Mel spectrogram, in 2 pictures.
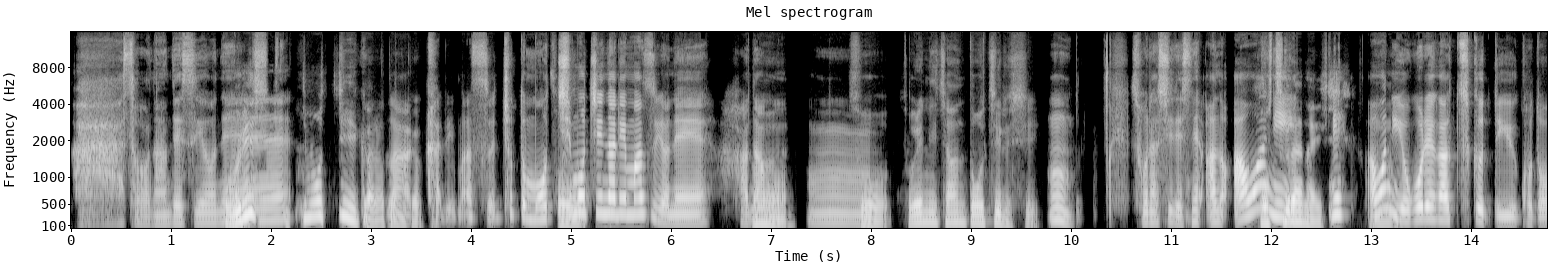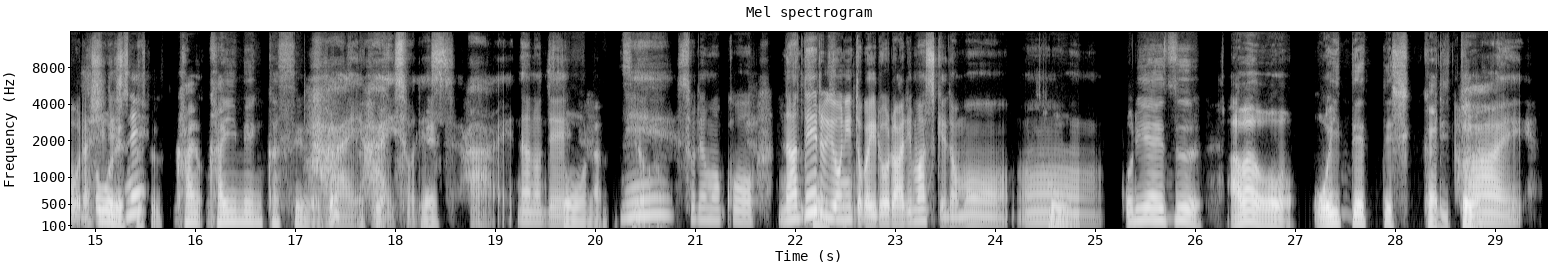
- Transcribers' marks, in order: tapping
- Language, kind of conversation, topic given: Japanese, podcast, 朝の身支度で、自分に自信が持てるようになるルーティンはありますか？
